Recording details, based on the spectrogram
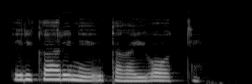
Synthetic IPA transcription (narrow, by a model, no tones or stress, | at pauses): eɾikaɾineut̪aɣaiɣot̪i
